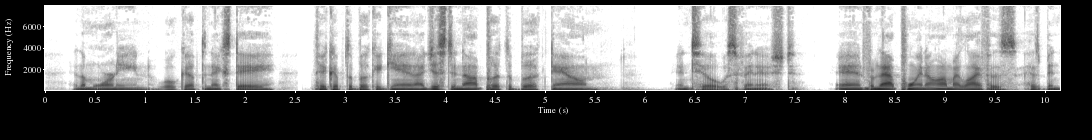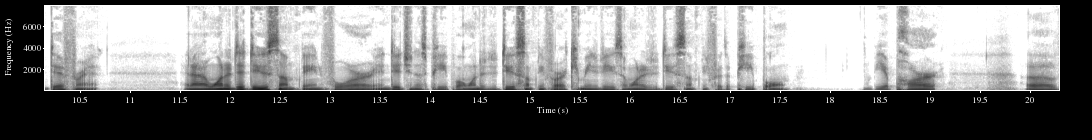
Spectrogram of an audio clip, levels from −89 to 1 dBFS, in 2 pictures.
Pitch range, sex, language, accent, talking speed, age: 90-105 Hz, male, English, American, 190 wpm, 30-49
